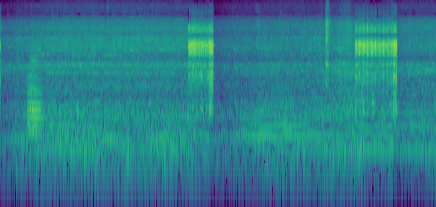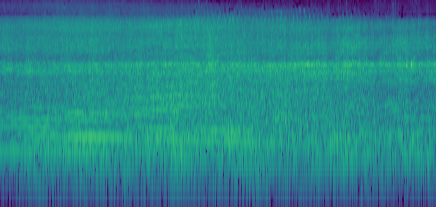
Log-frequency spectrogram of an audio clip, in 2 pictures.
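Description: Amtrak diesel locomotive running past and pulling away with its passenger train: a steady engine drone whose pitch slowly falls as it recedes. Two short, louder bursts of high noise come about four and seven seconds in.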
